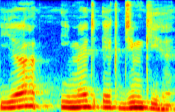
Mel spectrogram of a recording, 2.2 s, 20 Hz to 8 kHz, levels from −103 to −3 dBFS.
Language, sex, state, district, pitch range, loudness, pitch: Hindi, male, Arunachal Pradesh, Lower Dibang Valley, 140-165 Hz, -13 LUFS, 150 Hz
